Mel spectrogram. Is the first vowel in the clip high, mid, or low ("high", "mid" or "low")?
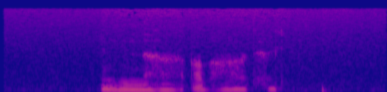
high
